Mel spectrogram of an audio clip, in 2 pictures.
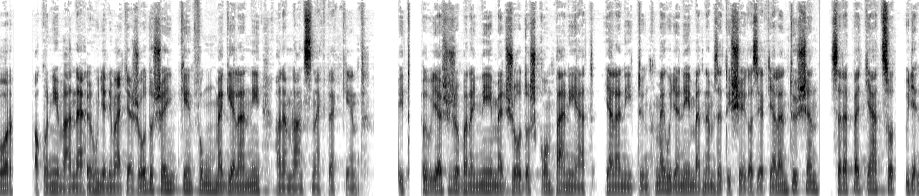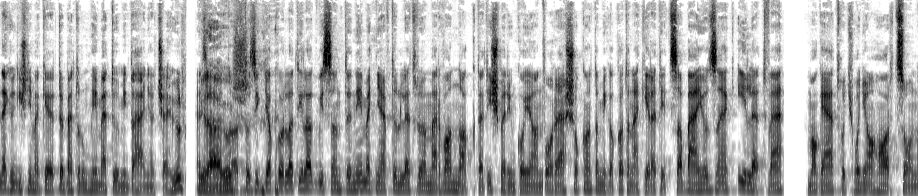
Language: Hungarian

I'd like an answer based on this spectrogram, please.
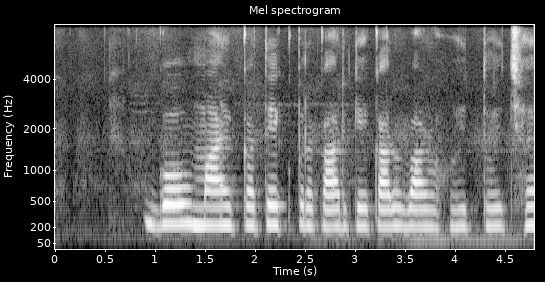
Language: Maithili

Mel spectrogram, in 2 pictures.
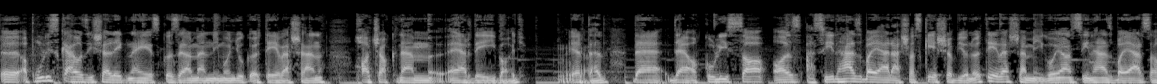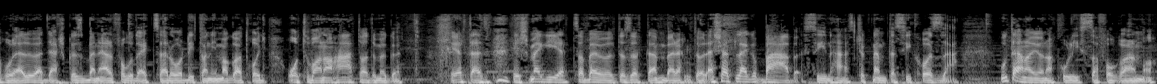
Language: Hungarian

